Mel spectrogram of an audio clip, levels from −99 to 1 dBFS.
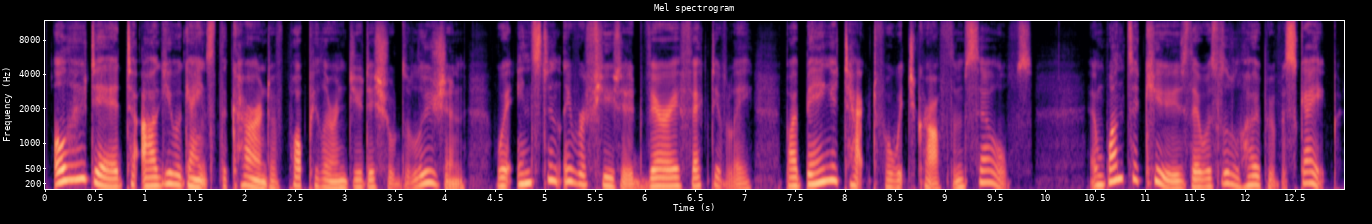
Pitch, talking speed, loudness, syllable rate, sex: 170 Hz, 150 wpm, -21 LUFS, 5.5 syllables/s, female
